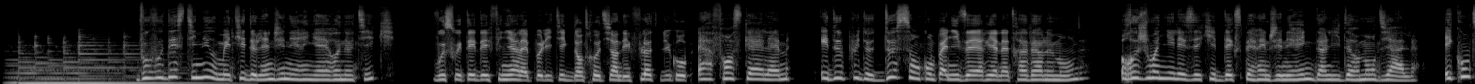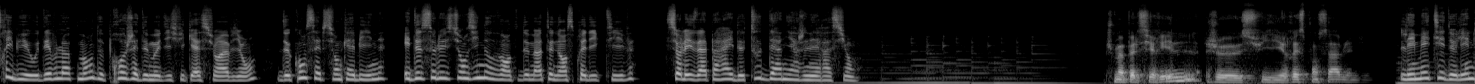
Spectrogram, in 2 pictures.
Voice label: CORPORATE; Air France KLM

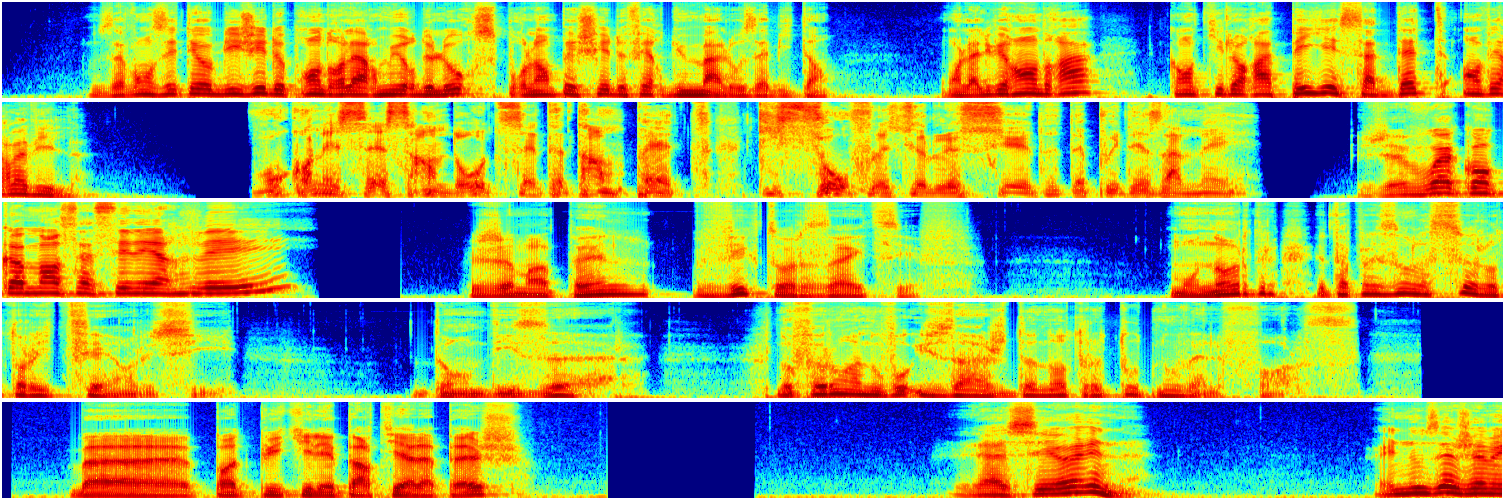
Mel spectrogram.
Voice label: MEDLEY PERSONNAGES VIDEOGAMES

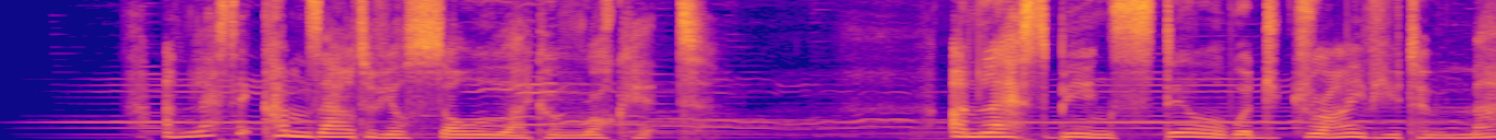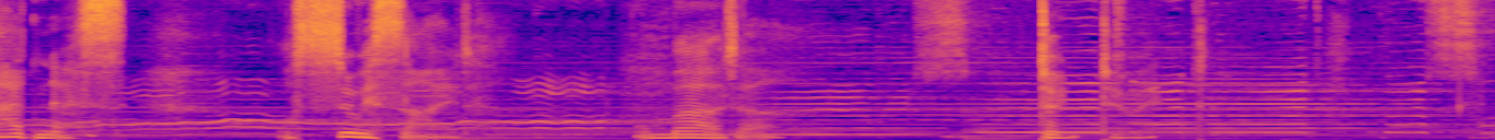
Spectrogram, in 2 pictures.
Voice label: ENG Enigmatic; Bukowski

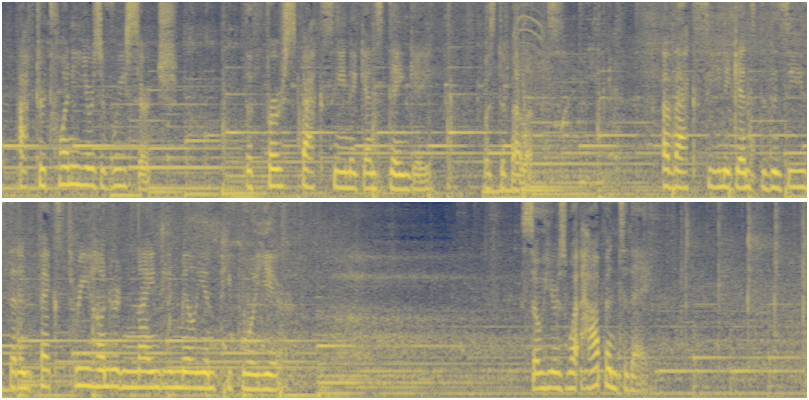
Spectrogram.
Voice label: English

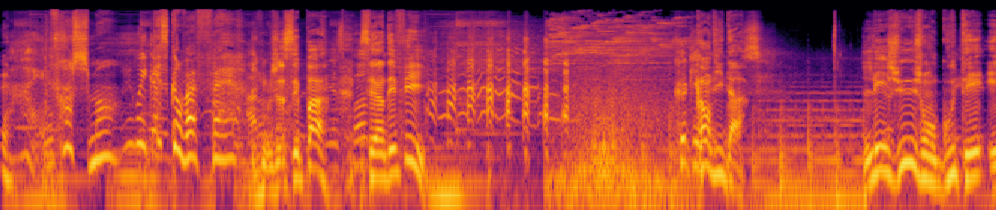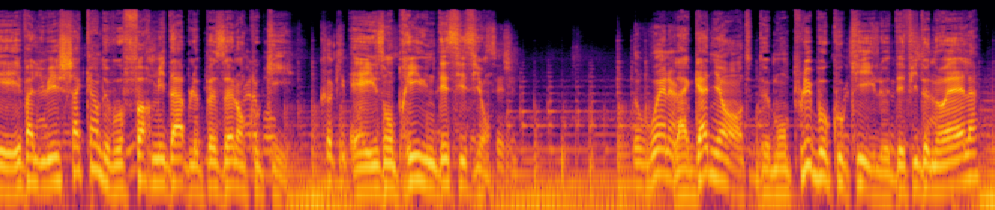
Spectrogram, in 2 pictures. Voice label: Voice over; Christmas Cookie Challenge

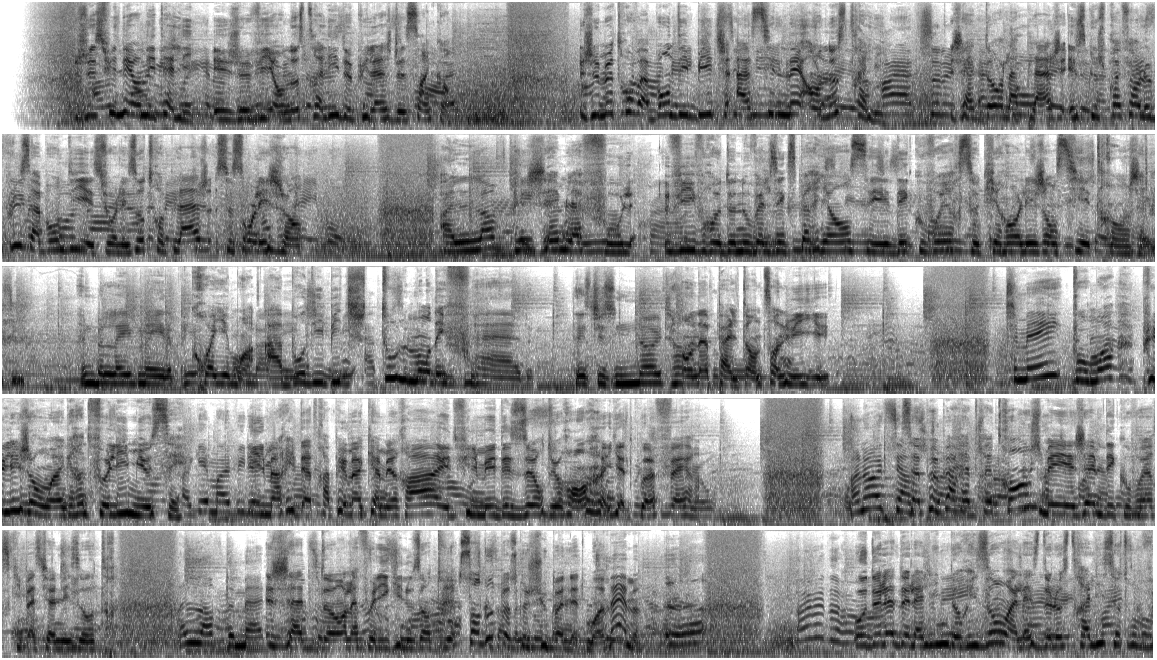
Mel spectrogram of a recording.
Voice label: VOICE OVER DYNAMIQUE

